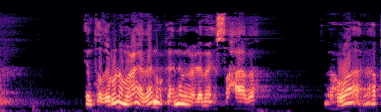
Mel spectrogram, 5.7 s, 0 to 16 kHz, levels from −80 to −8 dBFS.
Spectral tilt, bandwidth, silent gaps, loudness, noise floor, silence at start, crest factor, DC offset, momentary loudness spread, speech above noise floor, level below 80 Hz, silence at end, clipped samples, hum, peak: -2 dB/octave; 11 kHz; none; -18 LUFS; -63 dBFS; 0 s; 14 dB; under 0.1%; 12 LU; 45 dB; -64 dBFS; 0 s; under 0.1%; none; -4 dBFS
